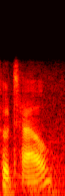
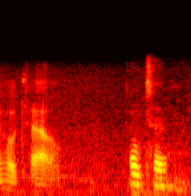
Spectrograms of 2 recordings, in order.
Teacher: it's just a long o sound so hotel watch that yeah just remember to emphasize the second syllable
